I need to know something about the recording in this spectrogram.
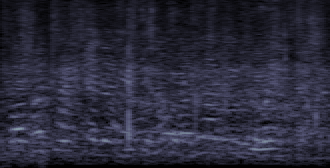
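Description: Background chatter: several people talking at once, with no single clear voice.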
